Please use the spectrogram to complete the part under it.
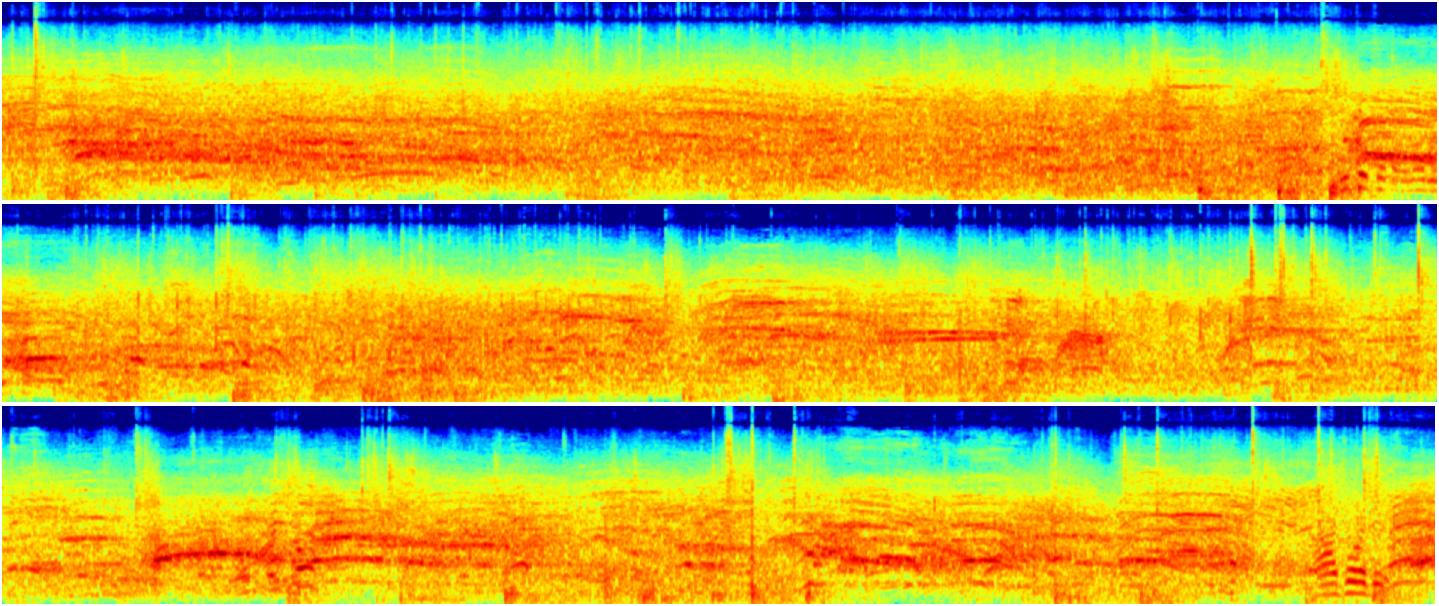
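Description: A crowd of voices murmurs and shouts throughout a large echoing hall.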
